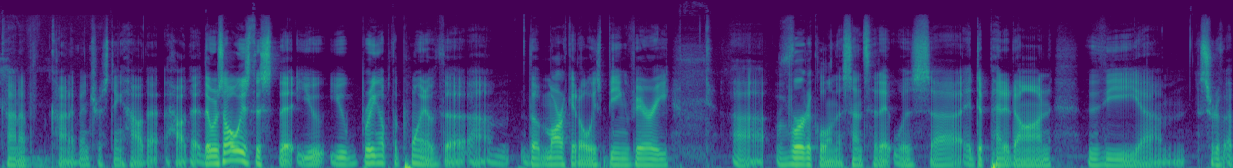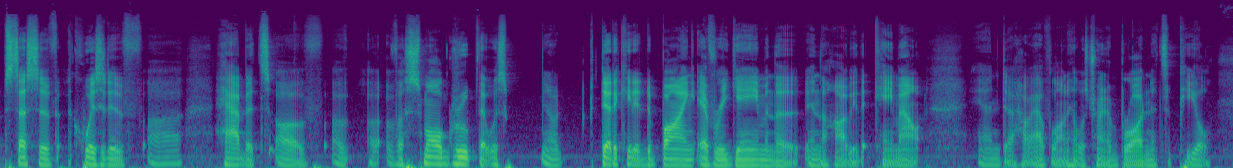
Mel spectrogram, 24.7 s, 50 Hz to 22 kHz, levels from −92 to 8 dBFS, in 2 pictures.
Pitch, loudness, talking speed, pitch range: 110 Hz, -26 LUFS, 200 wpm, 100-125 Hz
